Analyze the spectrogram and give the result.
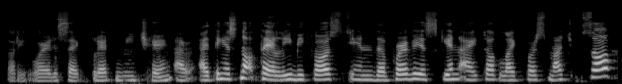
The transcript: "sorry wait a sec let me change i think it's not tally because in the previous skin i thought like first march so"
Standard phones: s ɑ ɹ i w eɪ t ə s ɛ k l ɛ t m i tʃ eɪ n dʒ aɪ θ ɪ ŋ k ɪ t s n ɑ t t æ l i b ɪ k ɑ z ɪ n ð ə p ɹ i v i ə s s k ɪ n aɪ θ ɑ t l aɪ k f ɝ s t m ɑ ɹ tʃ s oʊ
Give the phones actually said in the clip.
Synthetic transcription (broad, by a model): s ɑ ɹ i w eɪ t ə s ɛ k l ɛ t m i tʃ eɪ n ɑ aɪ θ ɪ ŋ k ɪ t s n ɑ t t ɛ l i b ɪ k ɑ s ɪ n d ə p ɹ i v i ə s s k ɪ n aɪ t ɑ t l aɪ k f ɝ s t m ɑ tʃ s oʊ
